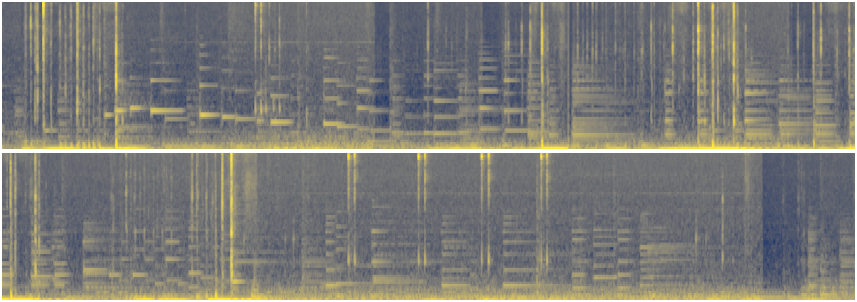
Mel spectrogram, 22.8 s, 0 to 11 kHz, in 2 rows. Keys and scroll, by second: 0.5 space, 4.9 Up, 6.4 Up, 6.7 Down, 6.9 Left, 7.4 ctrl+s, 7.5 Up, 8.6 Left, 9.6 ctrl+s, 10.5 Right, 11.7 ctrl+s, 13.0 ctrl+Down, 22.0 Down.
